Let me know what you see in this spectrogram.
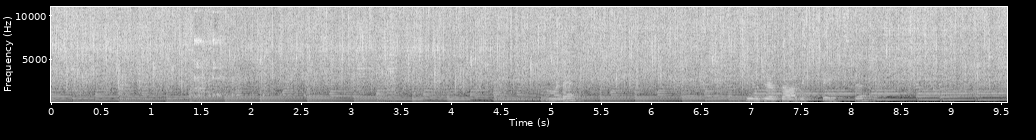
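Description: Chopped onion, tomato and cashew nuts sizzling steadily in hot oil in a non-stick frying pan, over background music of held notes that change in steps.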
